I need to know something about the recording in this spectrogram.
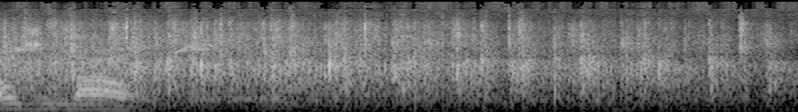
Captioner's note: applause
